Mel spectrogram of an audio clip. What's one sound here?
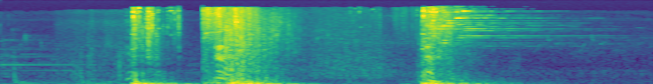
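A loud rushing whoosh sounds as a game character is launched into the air.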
